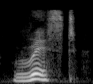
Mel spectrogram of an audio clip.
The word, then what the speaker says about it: wrist: We spell this word wrist, W-R-I-S-T. But when we say it, we don't pronounce the first letter W, W. Instead, we start the sound from the second letter in the word, which is the letter R, pronounced R.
